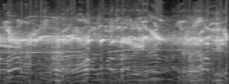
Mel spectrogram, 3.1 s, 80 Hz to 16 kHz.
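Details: A competition orange-headed thrush at a songbird contest, Semarang, 10 March 2024, singing with fanned tail: a continuous, rich, high warbled song of varied whistles and trills, with other birds and faint voices behind.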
